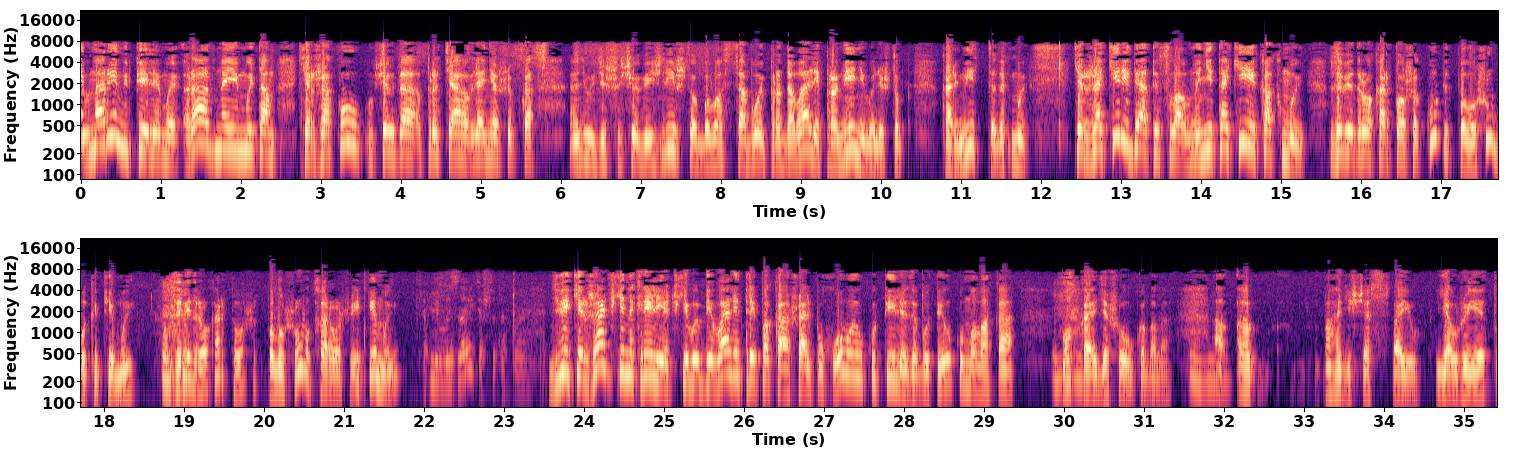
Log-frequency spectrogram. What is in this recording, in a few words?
middle ob dialect; кержаки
